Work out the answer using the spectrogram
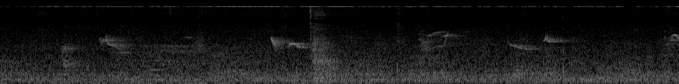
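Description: A bird singing a series of short chirps, each a quick swooping whistle, repeated at uneven intervals of about a second, with one sharp tap about three seconds in.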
